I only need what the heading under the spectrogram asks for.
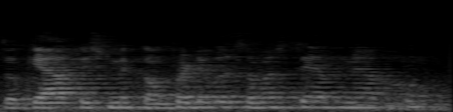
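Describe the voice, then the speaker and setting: A man's voice: high voice, flat delivery, fast, slight background noise. A man teaching a spoken English class, asking questions and prompting students to repeat after him. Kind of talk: live classroom lesson. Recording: echoey classroom from far off, muffled, class audible. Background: students in the room.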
